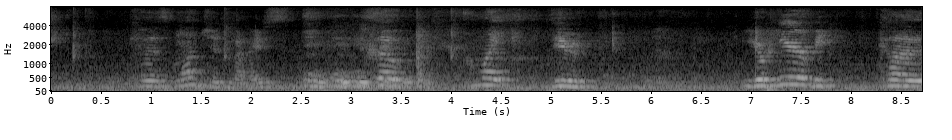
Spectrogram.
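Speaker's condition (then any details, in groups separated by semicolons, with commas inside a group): Cerebral palsy; scoliosis, spinal rebuild surgery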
